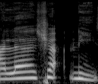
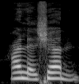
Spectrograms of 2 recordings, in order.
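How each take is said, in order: First: The phrase is said in full. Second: The phrase is said with its ending dropped. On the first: This is the standard form. "bacanya ala sya'ni seperti itu" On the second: This is the colloquial form. "Ketika dibaca amiyah itu menjadi alasyan"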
